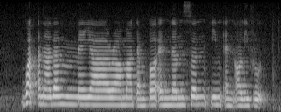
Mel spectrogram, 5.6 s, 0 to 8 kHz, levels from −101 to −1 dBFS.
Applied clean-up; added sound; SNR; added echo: none; none; none; none.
